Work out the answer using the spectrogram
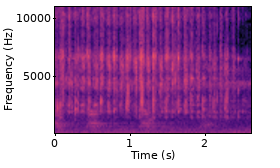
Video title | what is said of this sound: Replaceing parts on the 89 Chevy celebrity part 2 | there's crap inside it's rattling so it's just pure junk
